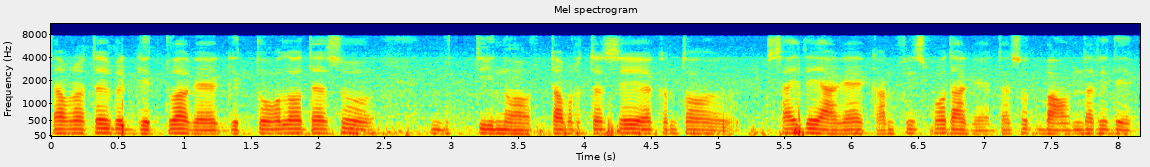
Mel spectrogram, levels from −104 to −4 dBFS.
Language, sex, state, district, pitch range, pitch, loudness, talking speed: Chakma, male, Tripura, Dhalai, 105-120 Hz, 110 Hz, -20 LUFS, 175 wpm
